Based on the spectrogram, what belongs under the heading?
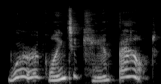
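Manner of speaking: high, slow squeak; squeaky. Acted. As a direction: squeak it out brightly. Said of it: "she squeaked".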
